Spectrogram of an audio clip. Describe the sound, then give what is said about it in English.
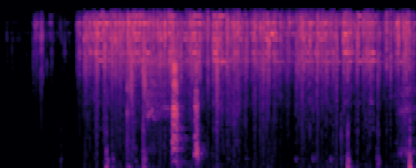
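A bunch of keys jangles and clinks continuously for several seconds, bright, with a few sharper metallic knocks along the way and no voices. “Here is the invaluable key to victory, and the market leader has used them to open the door to success.”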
